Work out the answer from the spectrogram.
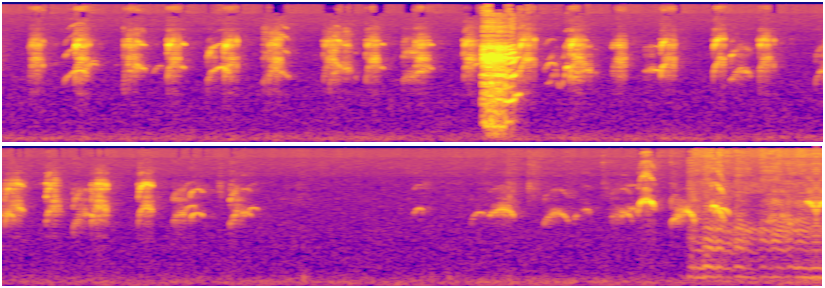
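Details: Kingfisher calling in a fast run of short, harsh, buzzy notes, several per second, broken by one sharp loud burst partway through and a noisy rustle at the end.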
